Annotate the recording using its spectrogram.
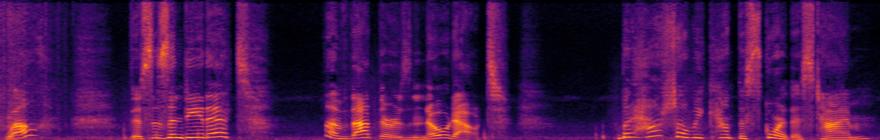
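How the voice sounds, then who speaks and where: Game scholar with elder airs, formal, calls people youngster, bright and animated. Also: female voice, very high voice, measured pace, slight background noise, full character voice. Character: youthful female scholar with old-fashioned elder airs. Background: soft game music.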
